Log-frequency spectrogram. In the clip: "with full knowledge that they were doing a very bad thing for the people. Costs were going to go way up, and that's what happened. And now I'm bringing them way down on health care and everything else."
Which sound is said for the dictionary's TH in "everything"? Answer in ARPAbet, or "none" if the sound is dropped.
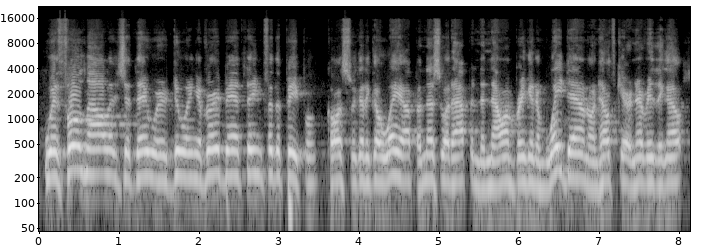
TH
